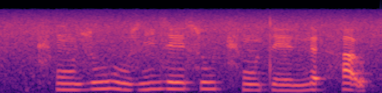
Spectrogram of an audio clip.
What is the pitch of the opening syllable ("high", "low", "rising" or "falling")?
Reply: low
